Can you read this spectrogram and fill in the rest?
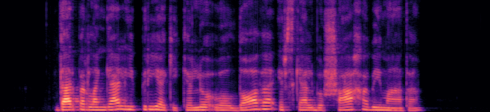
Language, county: Lithuanian, Vilnius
